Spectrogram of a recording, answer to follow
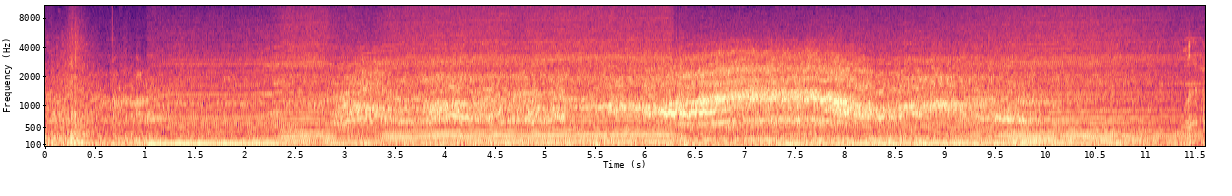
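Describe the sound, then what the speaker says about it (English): A Gr.3 V8 race car at Kyoto in Gran Turismo Sport roars steadily with rising and falling engine tones while the tyres squeal and skid through corners, loud and continuous without commentary. "Now I'm just going to shut up for a second and just enjoy the sound of this car."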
